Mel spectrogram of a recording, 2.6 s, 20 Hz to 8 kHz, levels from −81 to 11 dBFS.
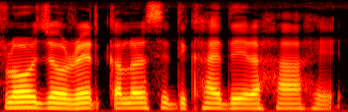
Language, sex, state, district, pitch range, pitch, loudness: Hindi, male, Arunachal Pradesh, Lower Dibang Valley, 125-135 Hz, 130 Hz, -16 LUFS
